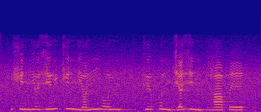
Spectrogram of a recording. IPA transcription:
xʲenʲjɯzʲɯnʲkʲenʲ jʌnʲŋonʲ | kʲɯ ponʲdʲazʲanʲ bʱape

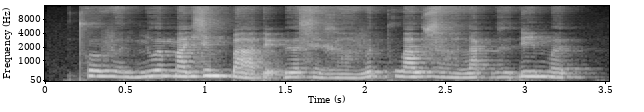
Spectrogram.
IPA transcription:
t̪ʰo˧və̤ː˨˩nɲu˧ə̯ ma˨˦jzi˧m ɓaː˧˩ɗḛ˧˨ ʔɨ˨˦ə̯sɛ̤˨˩ɣa̤ː˨˩ və˦˥t̚kwa˨˦w za̤ː˨˩la˨˩k̚ɣɨ̤˨˩ ɗi˧mə˨˩t̚

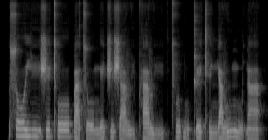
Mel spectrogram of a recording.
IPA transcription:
soː˦ jiː˦ʃɪ˦tʰoː˦ ɓa˨t͡soː˨ŋe˦t͡ʃɪ˦ ʃa˨vi˨ pʰa˦vi˨˦ | tʰʊ˦ ɓu˨kʼe˦ tʰɪ˦ɲa˦ vu˦ŋu˨ ɗã˦

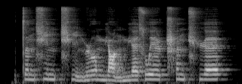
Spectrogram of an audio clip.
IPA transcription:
t̪ə˧˥nɕi˧˥n t͡ɕʰḭ˨˩n ɻɤ˥˩ mjɑ̰˨˩ŋmjɛ˧˥swe˥ɪ̯ ʈ͡ʂʰə˥˩nt͡ɕʰɥɛ˥

